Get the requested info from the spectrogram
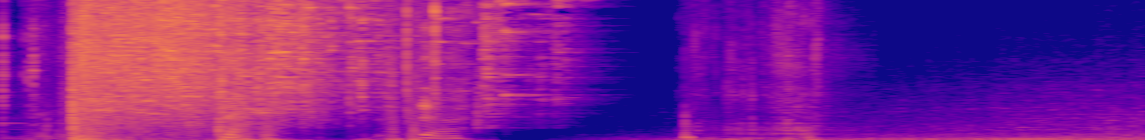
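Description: Glass shattering sound effect: a large pane breaking with a long crash of falling shards, then after a short pause a second, shorter burst of breaking glass. Low music comes in near the end.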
